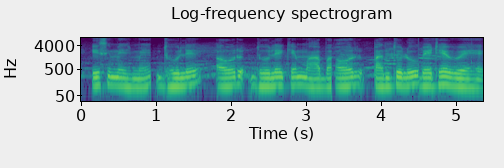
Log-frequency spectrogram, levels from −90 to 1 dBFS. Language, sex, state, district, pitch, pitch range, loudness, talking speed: Hindi, male, Andhra Pradesh, Anantapur, 125 Hz, 115-130 Hz, -25 LUFS, 145 wpm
